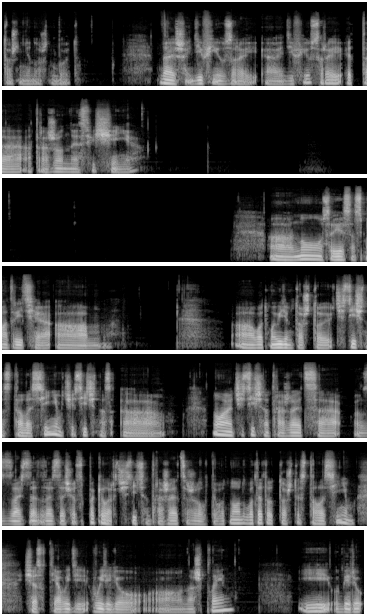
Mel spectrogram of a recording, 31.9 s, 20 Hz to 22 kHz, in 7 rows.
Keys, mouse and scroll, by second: 0.0-1.3 drag, 2.8-4.1 middle drag, 6.6-9.6 drag, 21.0-22.5 middle drag, 25.1 middle click, 29.0 click, 30.5-31.9 middle drag.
